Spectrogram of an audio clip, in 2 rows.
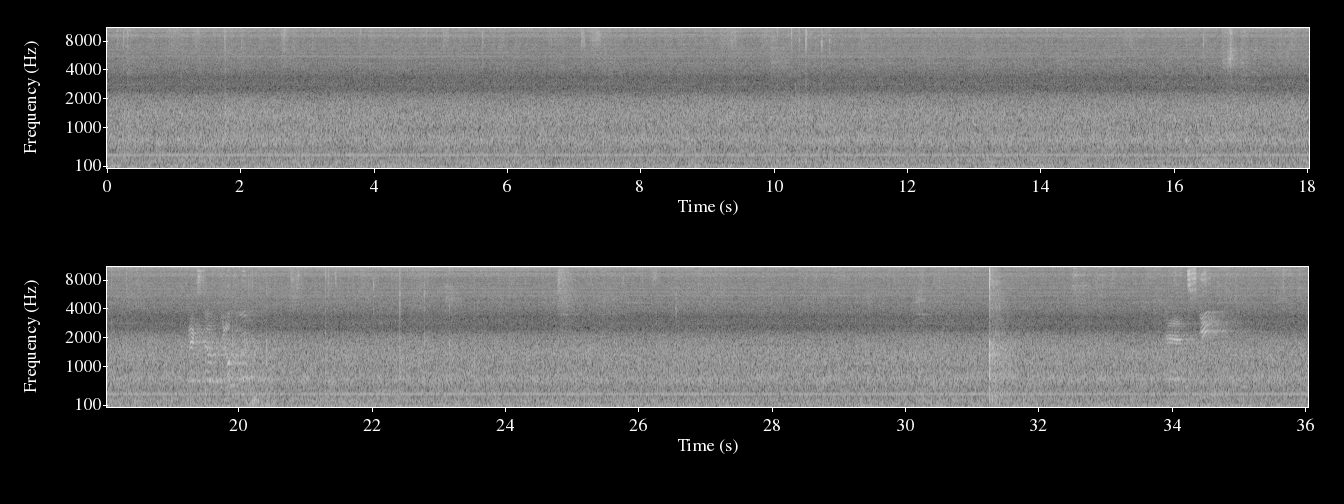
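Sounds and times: room hum and rush: 0:00.0 - 0:36.0
constant mid-pitched tone: 0:31.6 - 0:36.0.

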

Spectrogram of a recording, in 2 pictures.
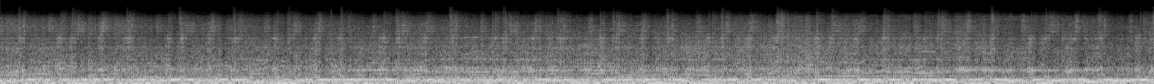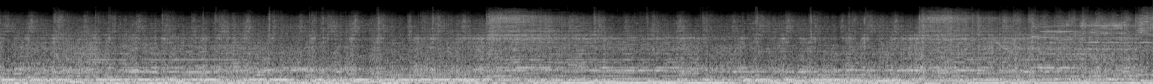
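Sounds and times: punk rock band playing live: 0:00.0 - 0:23.0
steady drum beat: 0:00.0 - 0:23.0.

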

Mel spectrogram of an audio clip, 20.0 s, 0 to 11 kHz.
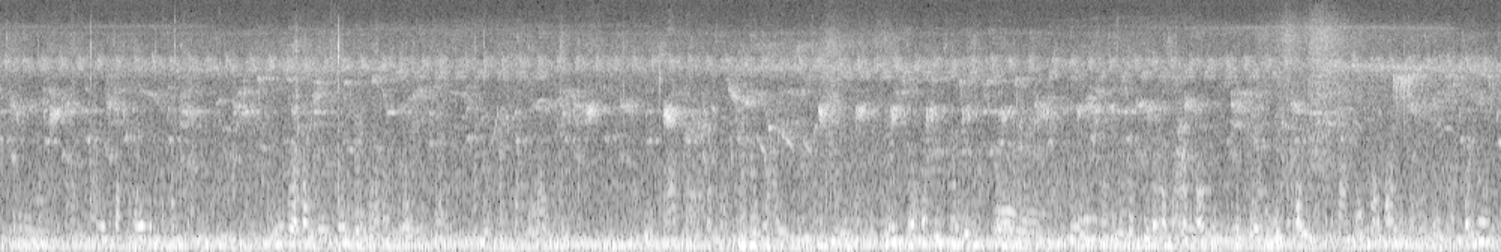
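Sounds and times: high insect drone: 0:00.0 - 0:20.0.

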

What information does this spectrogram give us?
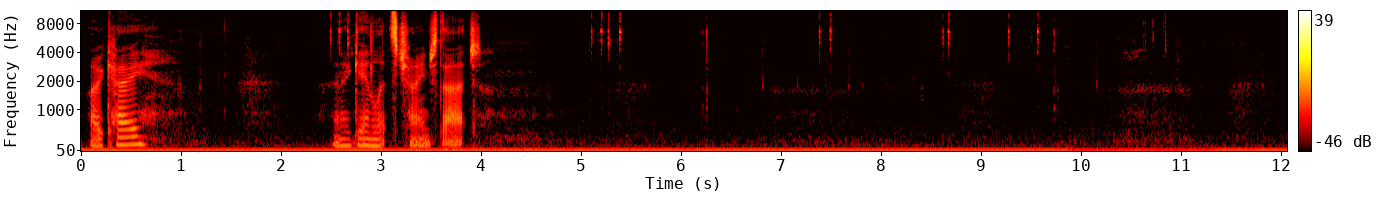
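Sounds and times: low steady hum: 0:00.0 - 0:12.0
computer mouse clicks: 0:02.5 - 0:03.0, 0:05.1 - 0:05.5, 0:06.2 - 0:11.1.

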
